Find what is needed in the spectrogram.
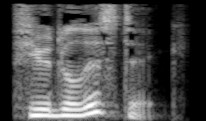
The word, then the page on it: feudalistic: British English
